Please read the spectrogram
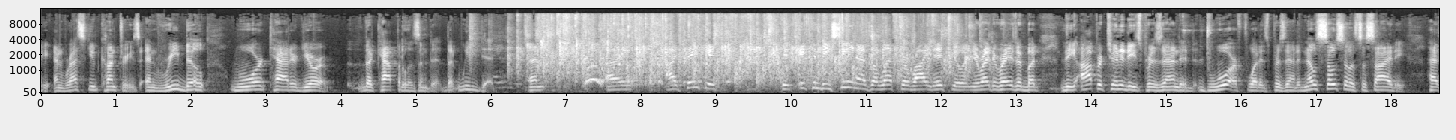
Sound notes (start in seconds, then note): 11.7 applause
